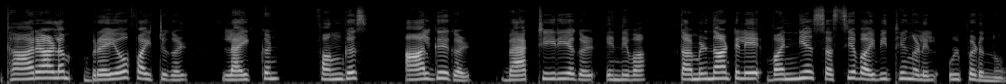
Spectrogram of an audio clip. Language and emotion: Malayalam, neutral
